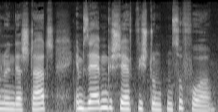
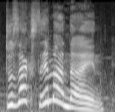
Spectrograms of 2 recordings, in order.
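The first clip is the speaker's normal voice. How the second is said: high, slow sulky growl on immer; stamping-foot frustration, a touch angry; 8 semitones higher than usual. Acted. Sister snaps at her brother who keeps refusing, mock angry. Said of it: "knurre ich wütend".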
